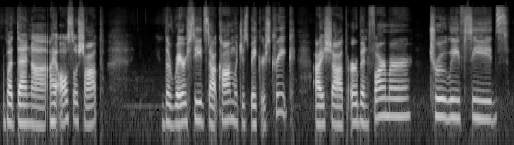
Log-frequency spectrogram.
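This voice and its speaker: A chatty woman with a Minnesota accent hosts a relaxed gardening livestream and reads out viewer questions. Her voice is bright and crisp, set close in a dry, dead-sounding space. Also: mid-range voice, slow pace, dry recording. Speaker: livestream host. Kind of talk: casual gardening chat.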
